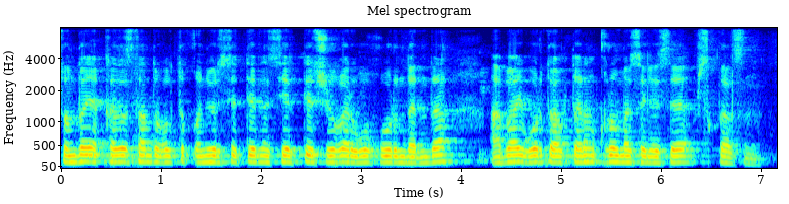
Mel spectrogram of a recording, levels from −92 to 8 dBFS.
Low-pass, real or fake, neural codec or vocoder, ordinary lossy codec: none; real; none; none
